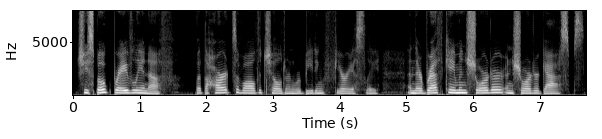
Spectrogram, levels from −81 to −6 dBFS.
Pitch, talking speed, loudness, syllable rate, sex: 220 Hz, 180 wpm, -19 LUFS, 4.9 syllables/s, female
